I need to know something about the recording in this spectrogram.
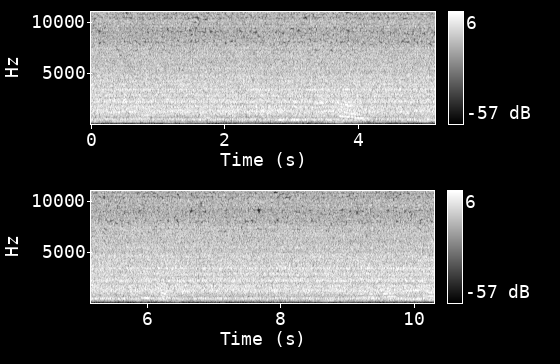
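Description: A steady rushing noise, like a fan or running appliance, with faint wavering voices under it.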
